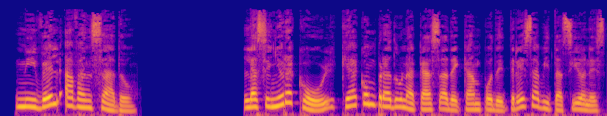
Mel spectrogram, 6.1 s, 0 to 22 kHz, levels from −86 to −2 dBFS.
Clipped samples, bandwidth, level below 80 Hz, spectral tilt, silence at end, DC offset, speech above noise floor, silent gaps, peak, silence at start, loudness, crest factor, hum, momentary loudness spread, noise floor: under 0.1%; 16.5 kHz; -48 dBFS; -5 dB/octave; 0.05 s; under 0.1%; over 71 dB; 1.42-2.44 s; -4 dBFS; 0.15 s; -20 LUFS; 16 dB; none; 6 LU; under -90 dBFS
